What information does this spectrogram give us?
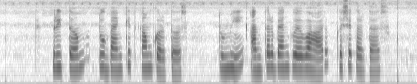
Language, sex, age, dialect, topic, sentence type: Marathi, female, 18-24, Southern Konkan, banking, statement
